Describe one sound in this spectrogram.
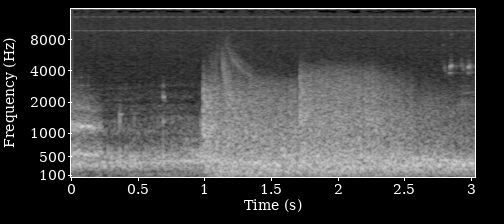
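A dolphin lands on a rock ledge with a heavy thud.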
